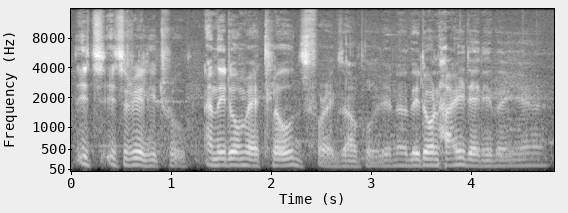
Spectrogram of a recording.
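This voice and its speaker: A man from India, a creative director, speaking as an interview guest in a relaxed, thoughtful way, often repeating words as he searches for them and laughing easily. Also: medium pitch, moderate pace, creaky. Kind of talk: casual conversation.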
